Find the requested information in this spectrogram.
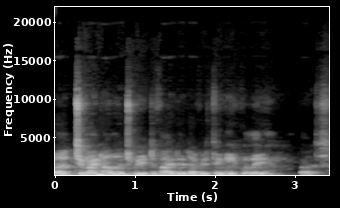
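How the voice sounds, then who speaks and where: Using a put-on character voice, a man speaks fairly low and fairly quickly with fairly even intonation and a slight echo. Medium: actual play. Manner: formal, archaic phrasing; terse, guarded.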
